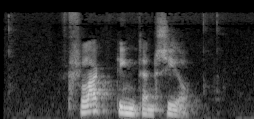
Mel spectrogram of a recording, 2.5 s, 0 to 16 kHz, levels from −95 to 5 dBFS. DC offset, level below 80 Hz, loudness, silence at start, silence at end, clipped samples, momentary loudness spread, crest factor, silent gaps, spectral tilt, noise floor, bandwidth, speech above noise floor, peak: under 0.1%; -56 dBFS; -23 LUFS; 0.7 s; 0.65 s; under 0.1%; 13 LU; 22 dB; none; -5.5 dB/octave; -64 dBFS; 11.5 kHz; 41 dB; -4 dBFS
